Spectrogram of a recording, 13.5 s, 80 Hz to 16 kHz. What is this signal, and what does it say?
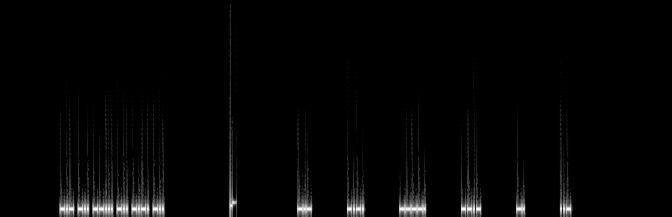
Morse code, heard as a keyed tone, about 41 wpm, spaced as for 17 wpm, 700 Hz. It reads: KD7DCD KC9QNU
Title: USA Call Signs - 6 Characters - 8x Character Spacing - 40wpm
